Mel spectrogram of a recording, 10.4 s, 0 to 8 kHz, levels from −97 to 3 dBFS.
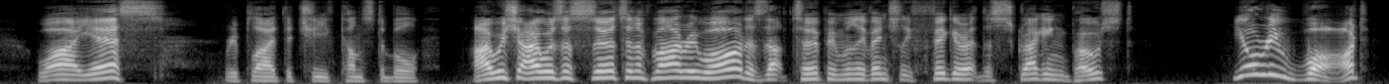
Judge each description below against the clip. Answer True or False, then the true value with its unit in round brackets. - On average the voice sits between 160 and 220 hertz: True (190 Hz)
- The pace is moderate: True (155 wpm)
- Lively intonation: True (6.7 semitones)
